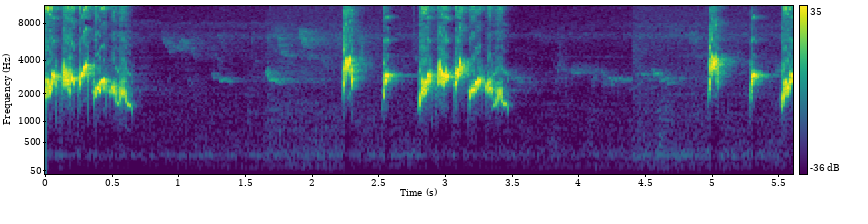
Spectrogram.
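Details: Red-whiskered bulbul song in the southern Thai master style, played to caged birds: an opening rush of chirpy whistles, a longer rolling phrase of rapid notes, then a couple of sharp single notes to close.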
